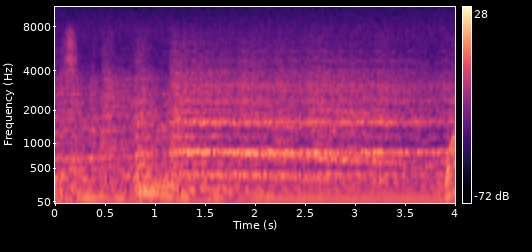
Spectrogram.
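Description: Background music with choral singing: a choir holds one long sustained chord from about a second in.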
